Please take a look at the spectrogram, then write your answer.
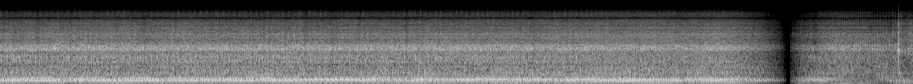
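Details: Triumph Spitfire, recently fitted with new calipers. Spark was confirmed and it was given a little help before cranking. After a brief drop-out it picks up and runs with an even, steady beat. A clean start.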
